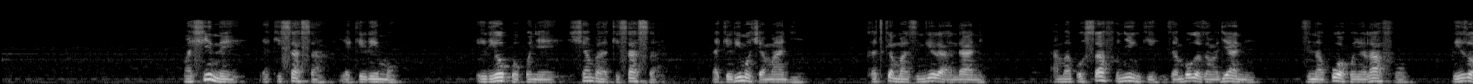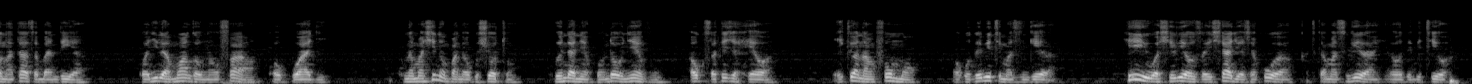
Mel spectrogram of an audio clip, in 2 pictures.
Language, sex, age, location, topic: Swahili, male, 25-35, Dar es Salaam, agriculture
